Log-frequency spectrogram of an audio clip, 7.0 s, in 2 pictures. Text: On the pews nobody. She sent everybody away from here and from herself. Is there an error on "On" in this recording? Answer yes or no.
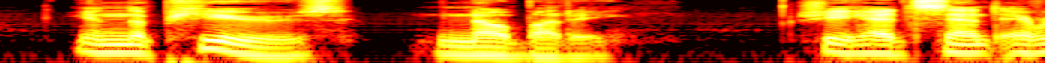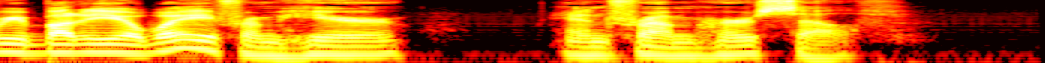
yes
